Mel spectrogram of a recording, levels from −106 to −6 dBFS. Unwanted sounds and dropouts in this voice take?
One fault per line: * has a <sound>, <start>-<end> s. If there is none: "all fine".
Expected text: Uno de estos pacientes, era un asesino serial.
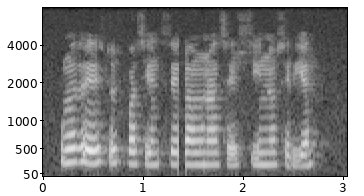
* has a dropout, 1.4-1.4 s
